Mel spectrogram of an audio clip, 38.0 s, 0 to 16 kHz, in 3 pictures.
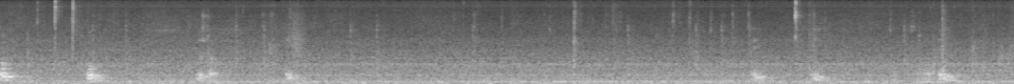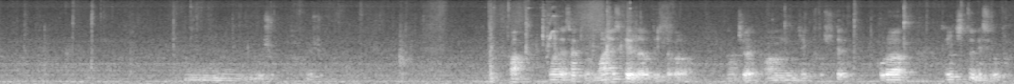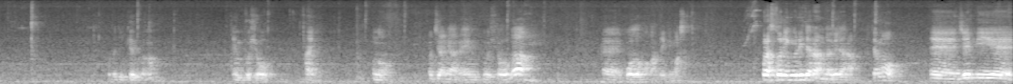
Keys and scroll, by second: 11.6 F4, 19.0 ctrl+space, 19.4 Escape, 20.3 alt+Return, 27.4 ctrl+space, 28.7 Tab.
